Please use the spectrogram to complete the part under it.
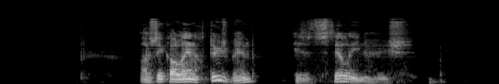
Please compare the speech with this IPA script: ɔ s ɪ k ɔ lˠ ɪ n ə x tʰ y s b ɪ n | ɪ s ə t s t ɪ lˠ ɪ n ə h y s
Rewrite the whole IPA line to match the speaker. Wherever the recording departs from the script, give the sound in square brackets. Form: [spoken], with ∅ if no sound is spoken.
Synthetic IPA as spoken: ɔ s ɪ k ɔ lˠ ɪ n ə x [t] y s b ɪ n | ɪ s ə t s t ɪ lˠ [i] n ə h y s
